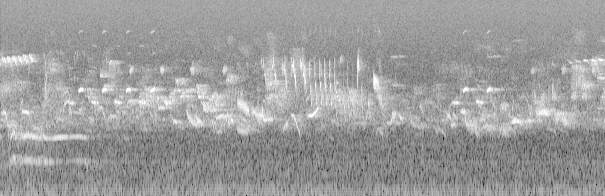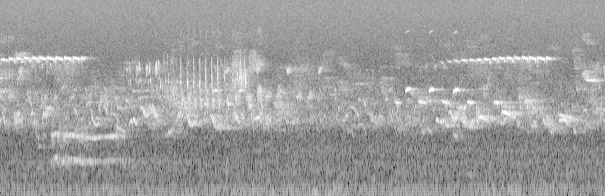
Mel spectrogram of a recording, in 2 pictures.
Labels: Are there birds chirping?
yes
